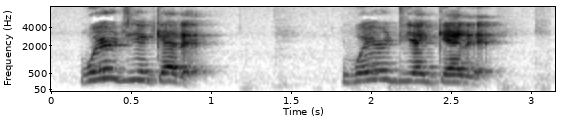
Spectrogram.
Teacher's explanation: That final T is not really pronounced. Your tongue is going to be in the same place as if you're going to make a T sound, but instead of letting that air flow out, your tongue just stops on the top of your mouth. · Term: stopped T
